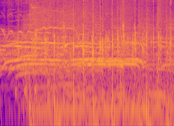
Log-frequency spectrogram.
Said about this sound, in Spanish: Y esto está pasando en Santiago de Chile, Centro Parque, séptima Feria Vida, Feria de Viajes y Vacaciones por Chile. Y además con un tremendo público que se hace sentir con este aplauso espontáneo.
